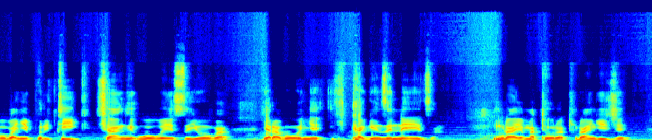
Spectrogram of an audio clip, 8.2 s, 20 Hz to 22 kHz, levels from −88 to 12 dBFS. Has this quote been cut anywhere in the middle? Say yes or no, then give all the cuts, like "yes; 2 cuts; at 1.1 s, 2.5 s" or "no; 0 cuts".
no; 0 cuts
